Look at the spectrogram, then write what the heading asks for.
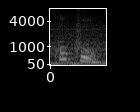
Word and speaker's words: coucou: Aqui a gente tem o OU, então é o som de U.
